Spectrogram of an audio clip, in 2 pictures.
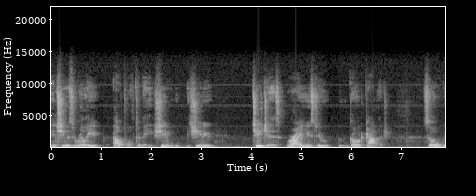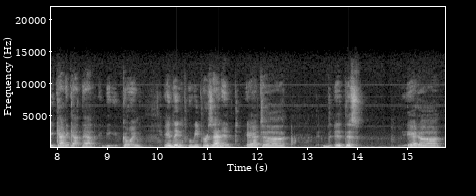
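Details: Aphasia with apraxia of speech in a mother who had a stroke at age 45 and speaks Marathi, Hindi and English; her words sometimes come out mixed across these languages.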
